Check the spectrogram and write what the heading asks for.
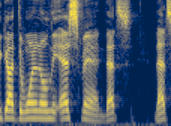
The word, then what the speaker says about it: Esfand: special interview we got the one and only s fan that's that's how you pronounce it right yes it is it is it is San sometimes people say sond Seer says sond is a joke a lot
